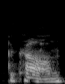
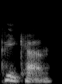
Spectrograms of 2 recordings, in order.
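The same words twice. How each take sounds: First: Pecan is said the way some Americans say it. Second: Pecan is said the speaker's own non-American way.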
